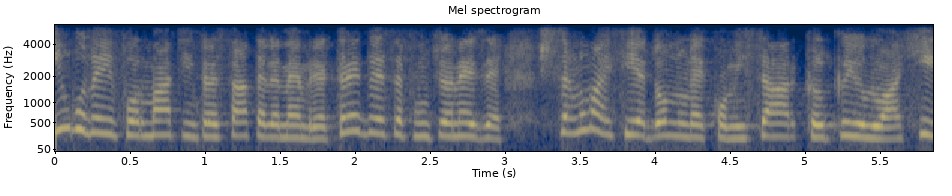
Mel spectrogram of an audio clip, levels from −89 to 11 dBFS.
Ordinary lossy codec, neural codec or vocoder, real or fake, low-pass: Opus, 16 kbps; codec, 16 kHz, 2 kbps, FunCodec, trained on LibriTTS, 25 frames a second; fake; 5.4 kHz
